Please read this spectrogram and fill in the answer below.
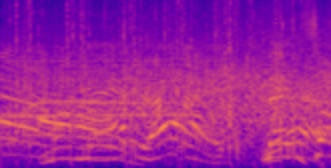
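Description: Studio audience applauding, with excited voices shouting over the clapping.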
